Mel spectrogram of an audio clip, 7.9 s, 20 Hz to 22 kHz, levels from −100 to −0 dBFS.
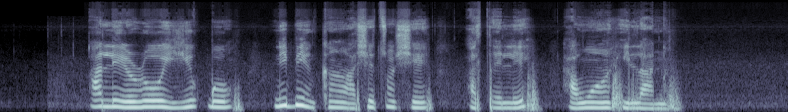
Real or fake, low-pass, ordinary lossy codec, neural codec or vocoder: real; 19.8 kHz; Opus, 32 kbps; none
